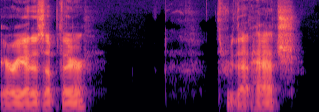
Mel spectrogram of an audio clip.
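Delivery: lightly hushed, confiding, secretive tone. Retelling a game scene, the speaker voices a guide at a tunnel's end: retelling a hushed line. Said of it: "he's talking in a really hushed voice".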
